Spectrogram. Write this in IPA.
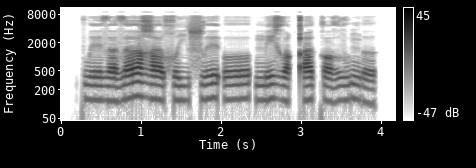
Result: k w ɘː ð ʌː ð ʌː ʁ ʌː χʷ iː sʷ ɘː ʔ oː | m e ɣ o qʼ ɤ k ɔ ɣ u ŋ ɤ

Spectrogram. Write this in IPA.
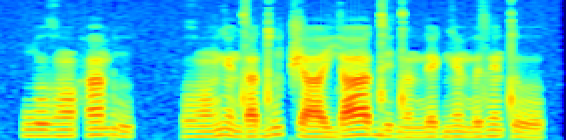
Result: w o˧ ɣ ɔ̃˧ h ã˦ ɓ u˨ | ɣ ɔ̃˨˦ ɡ ɛ̃˨ d a˧ d u˦ t͡ʃ aː˨ j aː˦ d ɨ˨ d ã˨ n ɛ˧ ɡ ɛ̃˦˨ m ə˦ z ɛ̃˦ t oː˨

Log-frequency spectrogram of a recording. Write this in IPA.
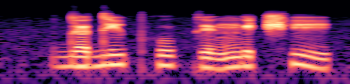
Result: d ə˧ d i˦ pʰ u˧ k ɪ˨ ŋ ɪ˧ t͡ʃʰ i˦˨

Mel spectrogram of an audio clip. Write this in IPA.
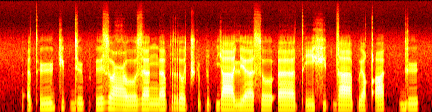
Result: ʔ ɐ tʼ ʉː kʲ ʉ p d ʉː p ʔ ɨ z o ʕ oː z ɐː ŋ ɐː p r o t͡ʃʼ ʉ p i p j aː lʲ ɐː s oː ʔ ɐː tʼ i xʲ ʉ p d aː p ɨ qʼ ɐ | ɡ ʉ

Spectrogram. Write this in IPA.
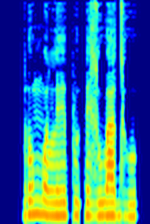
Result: ɾ o m ɔ l e p ɯ ʔ e z w a dʱ u

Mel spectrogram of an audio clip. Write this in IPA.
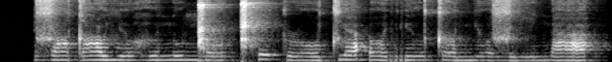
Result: z ɛ dˤ u lʲ o ɦ ɯ n u ŋ͡ǁ o ǁʰ e k ɹ o tʲ a ʔ ɤ rʲ ɯ t ɤ nʲ ɤ z i n a

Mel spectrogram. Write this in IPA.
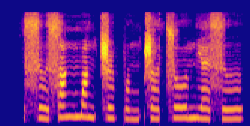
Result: s ɹ̩˨˩ s ɑ˥ ŋ m ɑ˥˧ ŋ ʈ͡ʂ ɻ̩˥˩ p ɤ˧˥ ŋ ʈ͡ʂ ɤ˥˩ t͡s o˥ ʊ̯ n̪ j ɛ˥˩ s ɹ̩˥

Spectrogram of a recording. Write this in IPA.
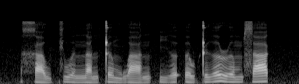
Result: x a˨˩˨ w c u˨˩ ə̯ n a˨˩˨ n ʈ ə˨˩ m w a˨˩˨ n ʔ i˨˩˦ ə̯ ʔ ə˨˩ w ʈ ɨ˧˥ ə̯ ɹ ə˧ m s a˦˥ k̚

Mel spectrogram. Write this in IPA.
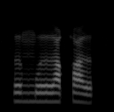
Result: ə ŋʷ əː qʷ ə

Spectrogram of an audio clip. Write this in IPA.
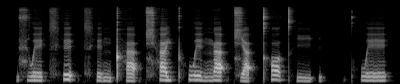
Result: ɕ w e˧ t͡sʰ e˦ ʔ t͡sʰ e˨˩ ŋ pʰ a˨ ʔ t͡ɕʰ a˦ j pʰ w e˥˧ ŋ a˦ ʔ t͡ɕ a˨ ʔ kʰ ɔ˦ t̪ʰ i˨ ʔ | pʰ w e˧

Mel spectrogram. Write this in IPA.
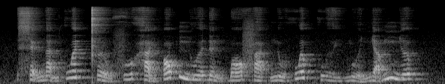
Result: s ɛ̰˧˨ n a̰˧˨ n k w ə˦˥ t̚ t̪ʰ əː˧˩ w f u˨˦ h a̰˧˨ j ʔ ɔ˦˥ p̚ ɲ u˧ ə̯ ɗ ə̰˧˨ n ɓ ɔ˨˦ f a˨˩ k̚ n u˧˩ h w ə˦˥ p̚ h w ə̤ː˨˩ j m u˧˩ ə̯ ɲ a̰˧˥ m ɲ ə˦˥ p̚

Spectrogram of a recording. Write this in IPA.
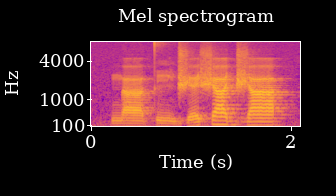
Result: n a˨ t ĩ˨ d͡ʒ ɛ˨˦ ʃ a˦ d͡ʒ a˦

